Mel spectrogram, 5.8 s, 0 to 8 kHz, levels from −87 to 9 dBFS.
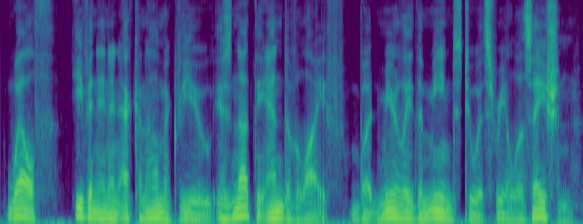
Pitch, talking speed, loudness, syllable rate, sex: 90 Hz, 195 wpm, -17 LUFS, 5.2 syllables/s, male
